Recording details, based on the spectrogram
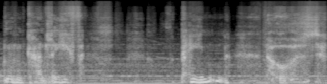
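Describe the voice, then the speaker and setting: A broken male captive from a dark fantasy game. He is in agony, dragging out each word with wavering pitch. Music plays clearly behind him. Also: animated, extremely slow, full character voice. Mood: agonized. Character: agonized, broken male captive, barely able to speak. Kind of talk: video game voice acting.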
